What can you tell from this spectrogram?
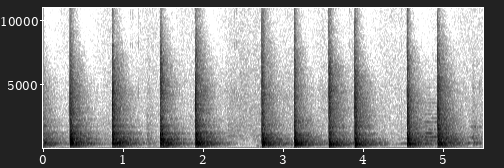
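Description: A mallet knocking together the panels of a white flat-pack child's bed during assembly: about ten sharp strikes, roughly two a second, each ringing briefly.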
